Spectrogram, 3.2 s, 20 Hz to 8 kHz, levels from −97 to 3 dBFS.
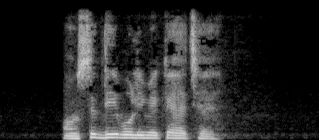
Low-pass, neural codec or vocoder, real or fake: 7.2 kHz; none; real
